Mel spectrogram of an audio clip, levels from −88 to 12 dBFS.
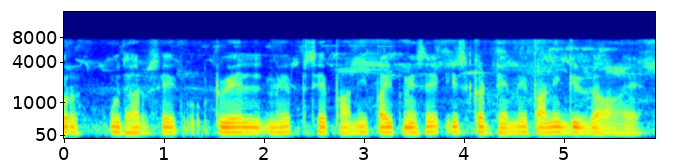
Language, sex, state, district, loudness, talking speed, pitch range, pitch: Hindi, male, Uttar Pradesh, Shamli, -19 LUFS, 160 wpm, 110-115 Hz, 110 Hz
